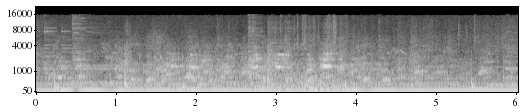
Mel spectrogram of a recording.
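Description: Background music, with a dog giving several short, high-pitched cries about two to four seconds in.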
